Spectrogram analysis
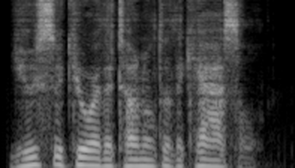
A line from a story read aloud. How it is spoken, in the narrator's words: Kylar whispered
